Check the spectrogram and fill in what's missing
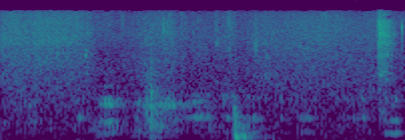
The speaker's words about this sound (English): They're my pigs.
